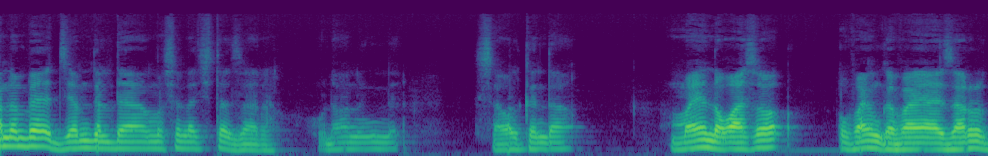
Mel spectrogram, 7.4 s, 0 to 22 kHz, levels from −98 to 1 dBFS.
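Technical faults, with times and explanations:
0.72–0.74 s, 3.80 s and 6.44 s: compressed frames skipped. The audio jumps ahead by roughly a tenth of a second at the first point and roughly 50 ms at the others, as whole frames go missing or are rejected. The waveform shows a discontinuity with no gap, and the spectrogram a narrow vertical smudge.
5.79–7.24 s: mains hum. A steady 50 Hz tone sits about 35 dB below the signal, coupled in from the power line through a ground loop or nearby transformer. It appears as a thin, unbroken horizontal line near the spectrogram floor, and as a faint low ripple under the waveform.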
